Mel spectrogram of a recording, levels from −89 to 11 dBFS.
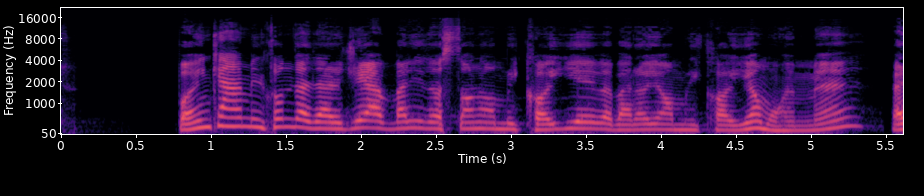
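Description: At 1.76 s the speech suddenly loses quality and stays that way through to the end: codec artefacts become more obvious. There's no gap or dropout at the switch, just an abrupt step down. That's an adaptive stream at a lower bitrate, where the player dropped to a leaner version when the connection slowed. The sound fits a step from Opus at 64 kbit/s down to 32 kbit/s.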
